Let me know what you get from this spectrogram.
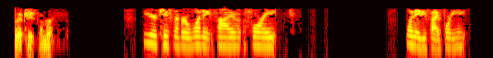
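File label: Police Dispatch, Scanner audio; Police 1 Dispatch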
